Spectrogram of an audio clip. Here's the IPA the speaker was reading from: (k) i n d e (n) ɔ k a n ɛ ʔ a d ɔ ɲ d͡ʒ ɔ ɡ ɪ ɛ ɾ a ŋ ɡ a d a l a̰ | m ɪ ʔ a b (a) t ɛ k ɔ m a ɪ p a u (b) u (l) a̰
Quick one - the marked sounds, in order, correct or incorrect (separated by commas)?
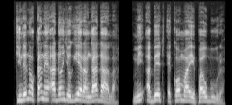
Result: correct, correct, incorrect, correct, incorrect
